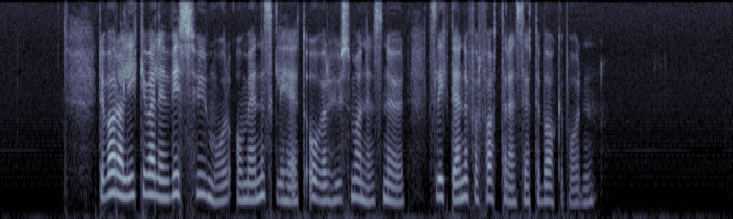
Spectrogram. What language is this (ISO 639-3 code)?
nor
